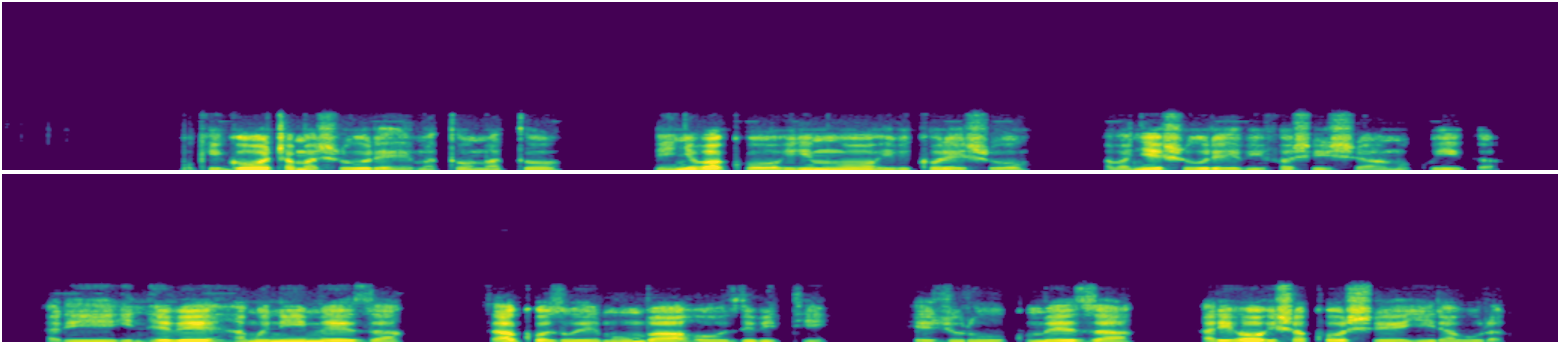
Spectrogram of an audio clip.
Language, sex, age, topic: Rundi, female, 36-49, education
